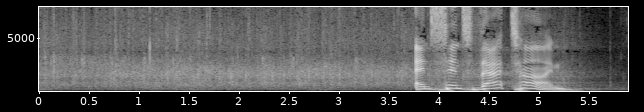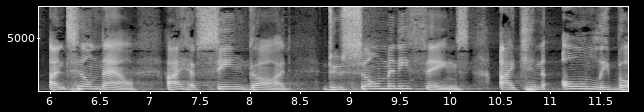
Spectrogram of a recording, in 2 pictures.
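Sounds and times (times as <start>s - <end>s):
audience applause: 0.0s - 4.0s
speech: 3.8s - 5.4s, 6.0s - 11.7s.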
